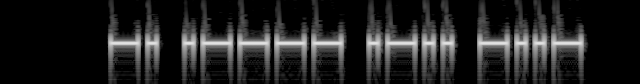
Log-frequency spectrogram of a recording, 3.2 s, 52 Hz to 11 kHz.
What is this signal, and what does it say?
Morse code, heard as a keyed tone, about 26 wpm, 700 Hz. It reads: N1LX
